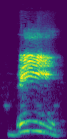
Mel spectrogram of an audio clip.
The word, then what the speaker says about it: breath: Breathe, breathed, and breathed.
